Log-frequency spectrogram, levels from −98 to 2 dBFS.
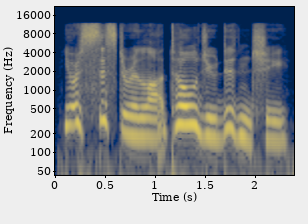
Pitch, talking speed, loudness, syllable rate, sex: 205 Hz, 200 wpm, -19 LUFS, 4.1 syllables/s, female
